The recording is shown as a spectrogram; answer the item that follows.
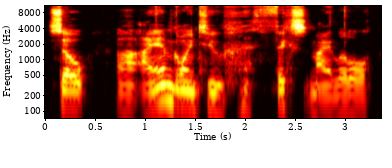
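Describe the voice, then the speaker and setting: A man giving a casual screen-recorded coding lesson, halting and full of fillers as he works at his computer. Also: medium pitch, steady tone, fairly bright tone. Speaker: programming instructor.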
